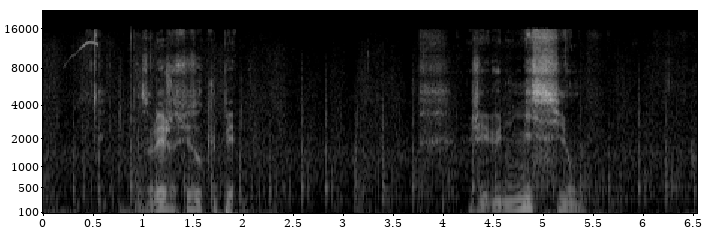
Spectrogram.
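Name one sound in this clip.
A young man speaks briefly into a close microphone.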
